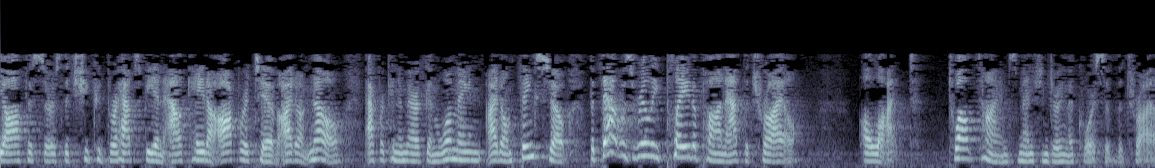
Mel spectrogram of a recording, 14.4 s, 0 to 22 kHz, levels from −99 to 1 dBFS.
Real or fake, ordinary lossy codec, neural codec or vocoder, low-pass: real; MP3, 24 kbps; none; 7.2 kHz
